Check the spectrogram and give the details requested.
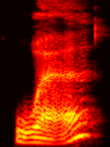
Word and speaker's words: work: So WOR followed by another consonant is basically pronounced as where, the past plural form of to be, and then you simply add the ending. In this case, you would say work, work, work.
